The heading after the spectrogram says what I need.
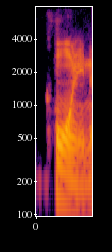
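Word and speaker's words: quoin: mains Corner structure um that term q-u-o-i-n is often uh is pronounced coin as just as in the change that you carry in your pocket a coin um it is pronounced exactly the same but these blocks the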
